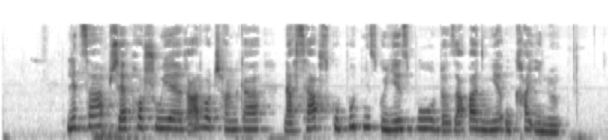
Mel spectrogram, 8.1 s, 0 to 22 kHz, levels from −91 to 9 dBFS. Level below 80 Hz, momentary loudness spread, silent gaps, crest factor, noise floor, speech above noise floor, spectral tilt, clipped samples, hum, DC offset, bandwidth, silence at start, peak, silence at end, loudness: -46 dBFS; 6 LU; none; 16 dB; -62 dBFS; 40 dB; -3.5 dB/octave; under 0.1%; none; under 0.1%; 11.5 kHz; 0.05 s; -6 dBFS; 0.35 s; -22 LUFS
